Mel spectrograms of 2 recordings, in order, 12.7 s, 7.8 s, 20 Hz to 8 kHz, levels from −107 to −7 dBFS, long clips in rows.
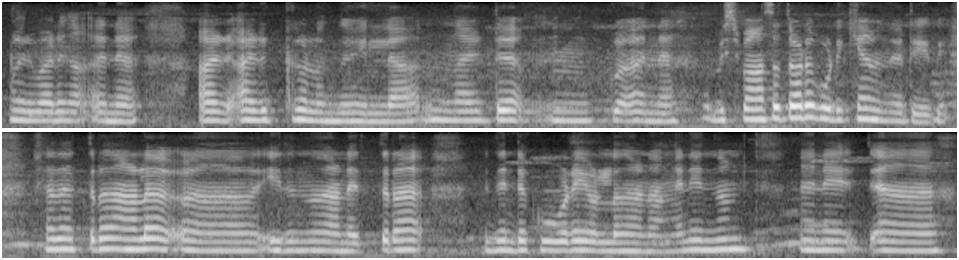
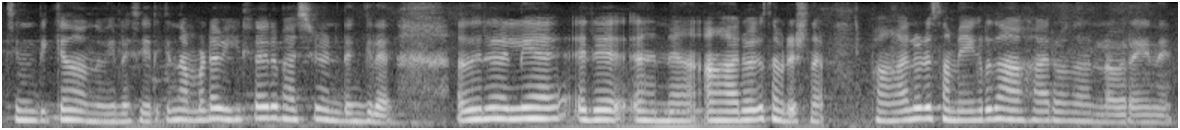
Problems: constant background noise, low volume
